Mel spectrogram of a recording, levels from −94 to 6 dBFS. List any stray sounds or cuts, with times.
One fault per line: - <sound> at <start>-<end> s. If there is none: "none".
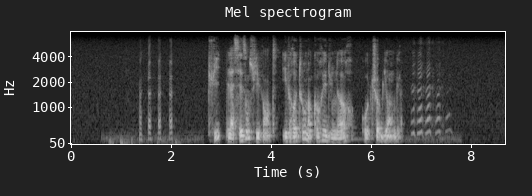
- laugh at 0.7-2.3 s
- laugh at 6.8-7.7 s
